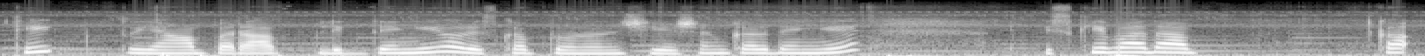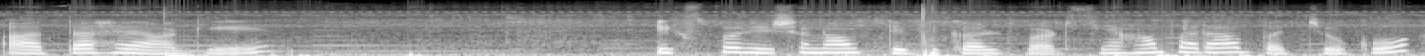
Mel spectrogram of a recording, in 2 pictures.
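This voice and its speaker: High, mellow-voiced woman tutor. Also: creaky, faint music behind, low-quality recording. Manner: mixes Hindi and English, reads quoted English lines slowly. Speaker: teacher-training tutor. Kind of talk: explaining a lesson plan to students. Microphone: voice-over for screen slides.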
